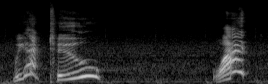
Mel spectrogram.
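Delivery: very high, loud, drawn-out voice crack. Working on a car and finding two body kits: voice cracking. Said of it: "there went my voice crack again".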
